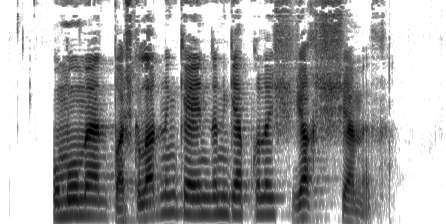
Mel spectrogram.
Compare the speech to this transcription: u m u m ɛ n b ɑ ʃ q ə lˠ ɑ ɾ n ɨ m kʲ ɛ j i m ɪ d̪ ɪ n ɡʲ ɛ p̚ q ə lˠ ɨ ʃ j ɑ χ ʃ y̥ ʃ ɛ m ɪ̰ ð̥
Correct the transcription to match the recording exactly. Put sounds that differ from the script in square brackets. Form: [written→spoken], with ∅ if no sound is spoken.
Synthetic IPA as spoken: u m u m ɛ n b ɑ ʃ q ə lˠ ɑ ɾ n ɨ [m→ŋ] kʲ ɛ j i [m→n] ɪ d̪ ɪ n ɡʲ ɛ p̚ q ə lˠ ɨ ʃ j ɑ χ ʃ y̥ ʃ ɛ m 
